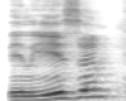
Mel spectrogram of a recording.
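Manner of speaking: ordinary talk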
